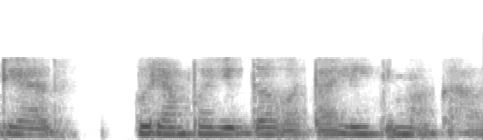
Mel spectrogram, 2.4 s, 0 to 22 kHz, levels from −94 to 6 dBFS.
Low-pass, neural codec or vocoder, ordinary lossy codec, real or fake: 7.2 kHz; none; AAC, 16 kbps; real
